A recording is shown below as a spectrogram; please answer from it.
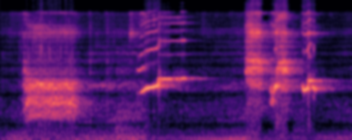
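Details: Drongo sound used as a lure for every kind of bird. A broad buzzy burst is followed by a clear rising whistle that levels off, then harsh chattering notes and a short final upslurred whistle.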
